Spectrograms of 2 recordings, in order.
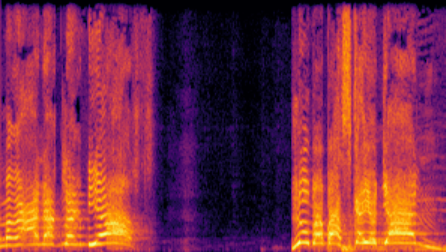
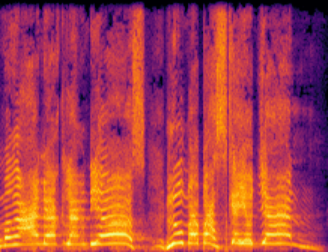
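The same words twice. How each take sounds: First: High, slow taunting giant's bellow; mock giant's shout; Goliath shouting. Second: High slow giant's taunting shout; preached giant's bellow, high and slow; Goliath shouting. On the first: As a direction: bellow the challenge like a giant calling out the army. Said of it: "nung nagsisigaw na si Goliath". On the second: Retold or imitated. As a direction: call the army out like a giant. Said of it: "At sumigaw".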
